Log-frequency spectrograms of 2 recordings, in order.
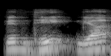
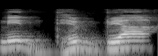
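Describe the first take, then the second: First: The word is split with a break inside. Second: The syllables run together without a break. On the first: The speaker calls it wrong. "தனி இல்ல" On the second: The speaker calls it right. "சேர்த்து சொல்லணும்"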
